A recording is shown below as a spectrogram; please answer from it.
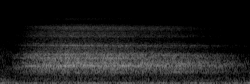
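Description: One long, soft exhale during a breathing exercise, a smooth airy hiss that swells and slowly fades over a couple of seconds, close and quiet.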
